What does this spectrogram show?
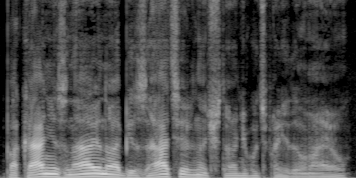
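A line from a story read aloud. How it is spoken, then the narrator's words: Feigned confident tone. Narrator (Russian): нарочито уверенным тоном ответил Николя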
